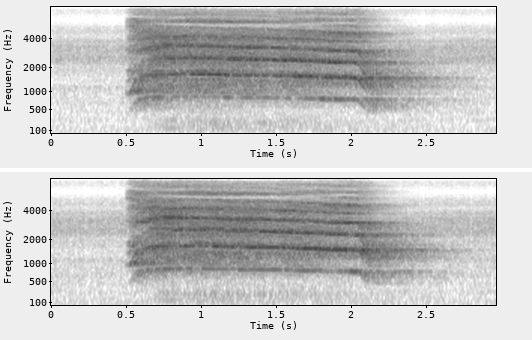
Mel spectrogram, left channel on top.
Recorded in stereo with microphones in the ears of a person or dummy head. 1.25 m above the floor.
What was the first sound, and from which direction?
A scream, 5° left (ahead or behind).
